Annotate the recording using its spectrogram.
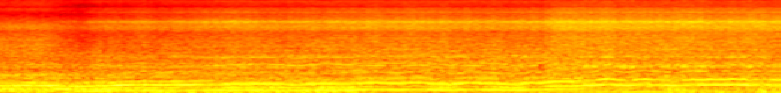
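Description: A race car engine roars loudly up close, its pitch rising and falling with the throttle.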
